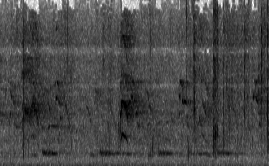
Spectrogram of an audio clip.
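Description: Birds calling: a short note repeated two or three times a second, with higher chirps over it and a low steady rumble underneath.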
